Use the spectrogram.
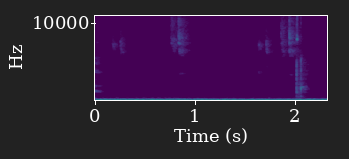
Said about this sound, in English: So I'll be rolling 4 dice, and it's daring medicine?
